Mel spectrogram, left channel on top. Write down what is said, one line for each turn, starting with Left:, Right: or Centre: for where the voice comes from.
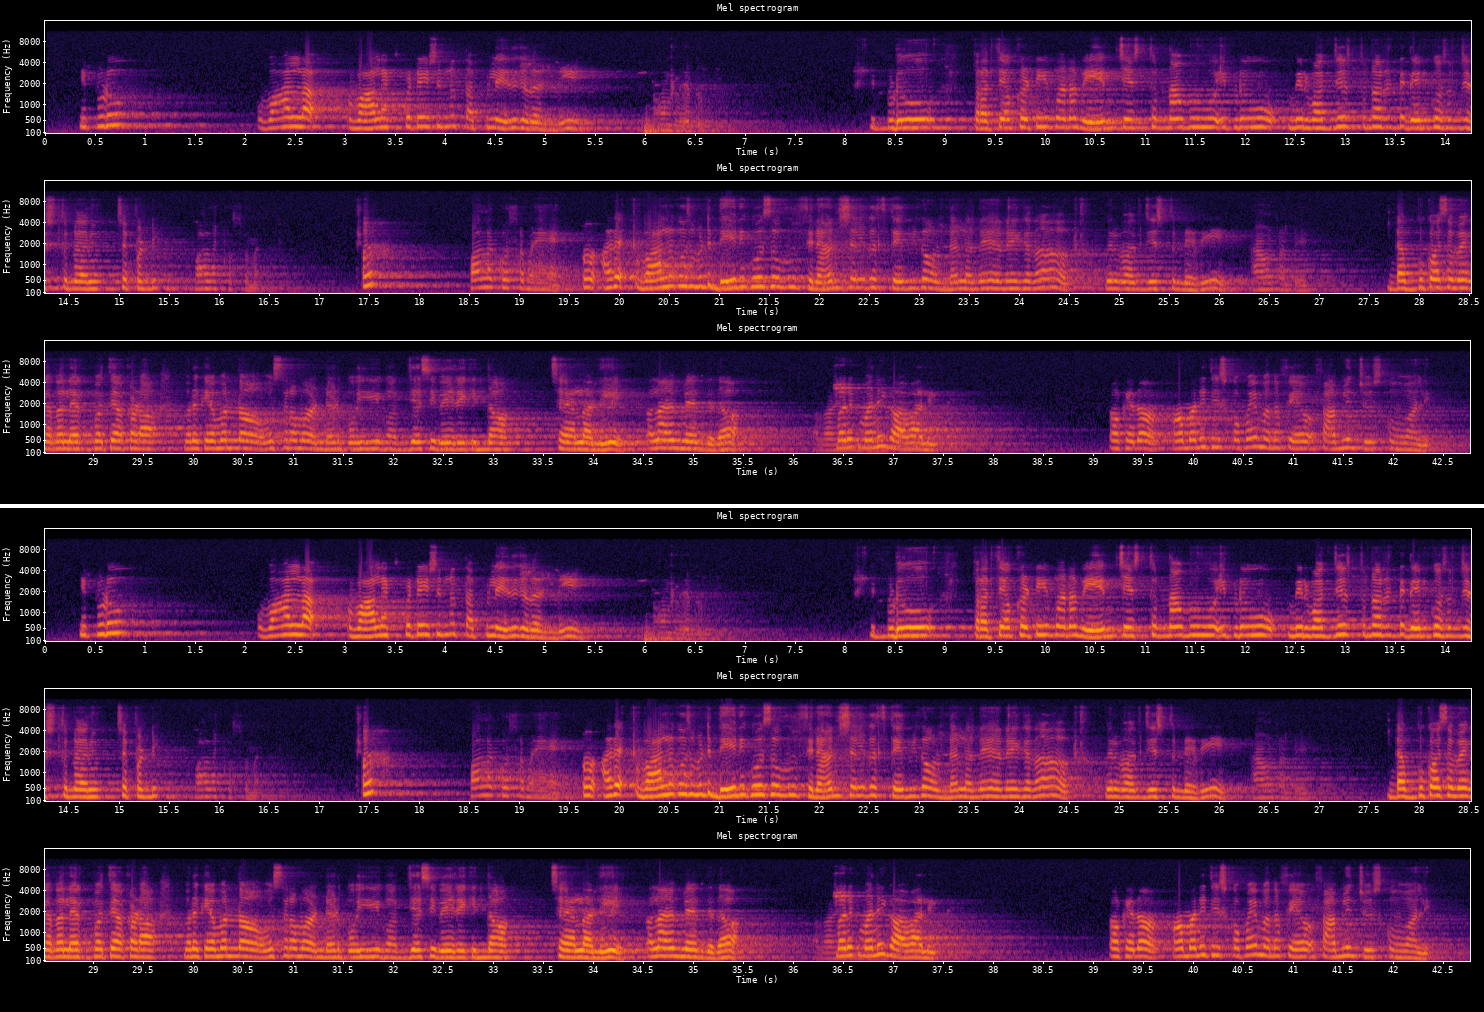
Right: ఇప్పుడూ వాళ్ళ వాళ్ళ ఎక్స్పెక్టేషన్ లో తప్పు లేదు కదాండి
Left: అవును లేదు
Right: ఇప్పుడు ప్రతి ఒక్కటి మనం ఏం చేస్తున్నాము ఇప్పుడు మీరు వర్క్ చేస్తున్నారంటే దేనికోసం చేస్తున్నారు చెప్పండి
Left: వాళ్ళ కోసమే
Right: ఆ
Left: వాళ్ళ కోసమే
Right: ఆ అదే వాళ్ళ కోసం అంటే దేని కోసం ఫినాన్షియల్ గా స్టేబుల్ గా ఉండాలనే అనే కదా మీరు వర్క్ చేస్తుండెది
Left: అవునండి
Right: డబ్బు కోసమే గదా లేకపోతే అక్కడ మనక ఏమన్నా అవసరమా అండి ఆడపోయి వర్క్ చేసి బేర కింద చేళ అలి అలా ఏం లేదు గదా
Left: అలా
Right: మనకి
Left: ఏం లేదు
Right: మనీ కావాలి ఓకేనా ఆ మనీ తీసుకోపోయి మన ఫ్యా ఫ్యామిలీని చూసుకోవాలి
